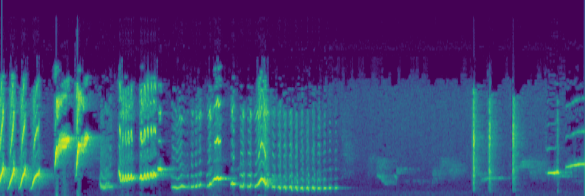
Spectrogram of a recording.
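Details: Varied white-rumped shama song used to stir another bird to sing and attack: quick sharp notes, whistled slurs and a fast descending trill, then softer scattered chips fading toward the end.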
